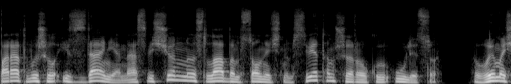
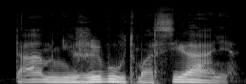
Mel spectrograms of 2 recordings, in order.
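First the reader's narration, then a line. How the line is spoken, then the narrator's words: Slow hiss. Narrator (Russian): медленно прошипел он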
